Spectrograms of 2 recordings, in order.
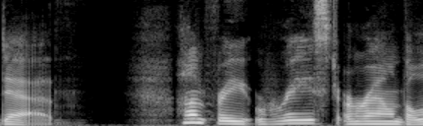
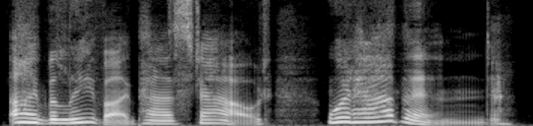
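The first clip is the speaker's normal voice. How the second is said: loud as could be; 6 semitones higher, 4 dB louder than usual. Acted. Natasha covering her kiss with Humphrey, loud and high. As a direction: announce it loudly for the whole table. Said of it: "loud as could be".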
